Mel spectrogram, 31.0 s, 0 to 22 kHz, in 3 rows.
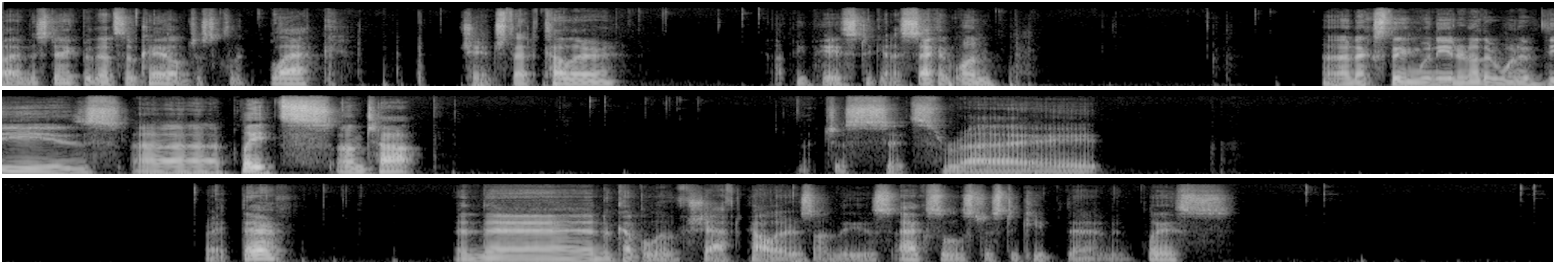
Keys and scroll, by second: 4.0 ctrl+c, 4.1 ctrl+v, 14.6 ctrl+c, 14.8 ctrl+v.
